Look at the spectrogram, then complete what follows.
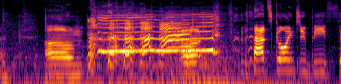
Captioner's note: laughter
